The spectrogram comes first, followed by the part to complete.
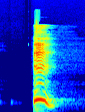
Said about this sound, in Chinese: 中午的时候，全校老师来到校长办公室。皮皮鲁学着校长的样子，先咳嗽了一声，然后说：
